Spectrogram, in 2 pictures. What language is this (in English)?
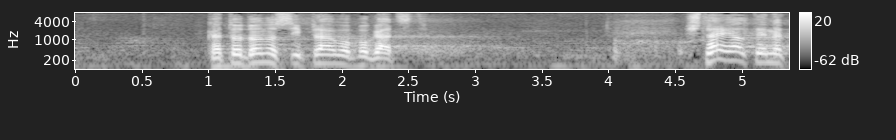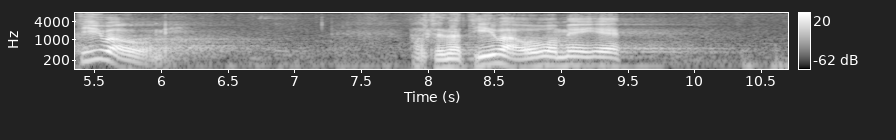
Serbian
